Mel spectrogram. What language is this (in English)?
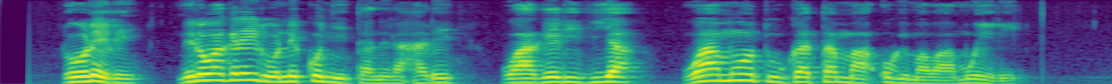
Kikuyu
